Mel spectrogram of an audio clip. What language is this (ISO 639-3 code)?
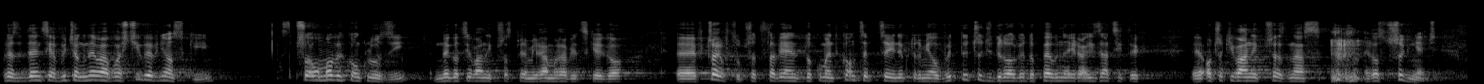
pol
